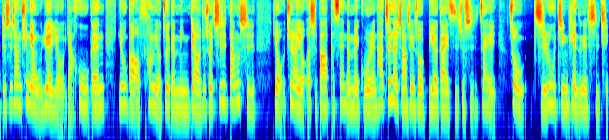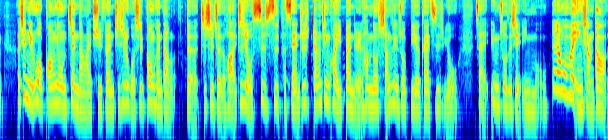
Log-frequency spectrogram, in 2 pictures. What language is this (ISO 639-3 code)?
zho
